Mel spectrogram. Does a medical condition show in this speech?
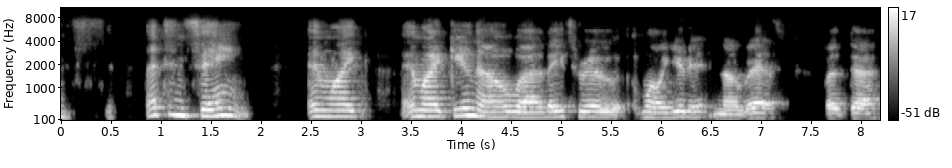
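Yes: cerebral palsy.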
